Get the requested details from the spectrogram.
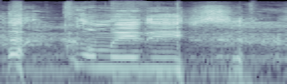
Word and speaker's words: Archimedes: Archimedes. – Archimedes.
